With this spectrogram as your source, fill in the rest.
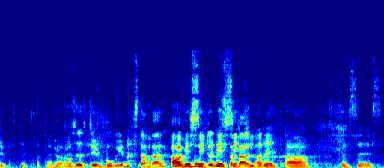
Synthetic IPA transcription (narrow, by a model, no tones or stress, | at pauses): vt̪ʰyːpfat̪̚hɛnɑːɾɛs̬iːsd̪ɛbuːɾjənɛst̪and̪æɾɑːvɪsɪd̪ənɪsaɪd̪æɾladiːt̪ʰɑː | pʰɾɛsiːs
